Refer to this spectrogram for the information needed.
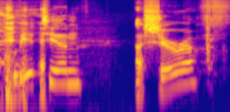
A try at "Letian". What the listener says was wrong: Sure, Latin. I was saying Latin when I was commentating. Latin. Silent. The E is silent. It's there for looks.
